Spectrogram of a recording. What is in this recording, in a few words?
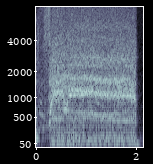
shut up male; expletives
